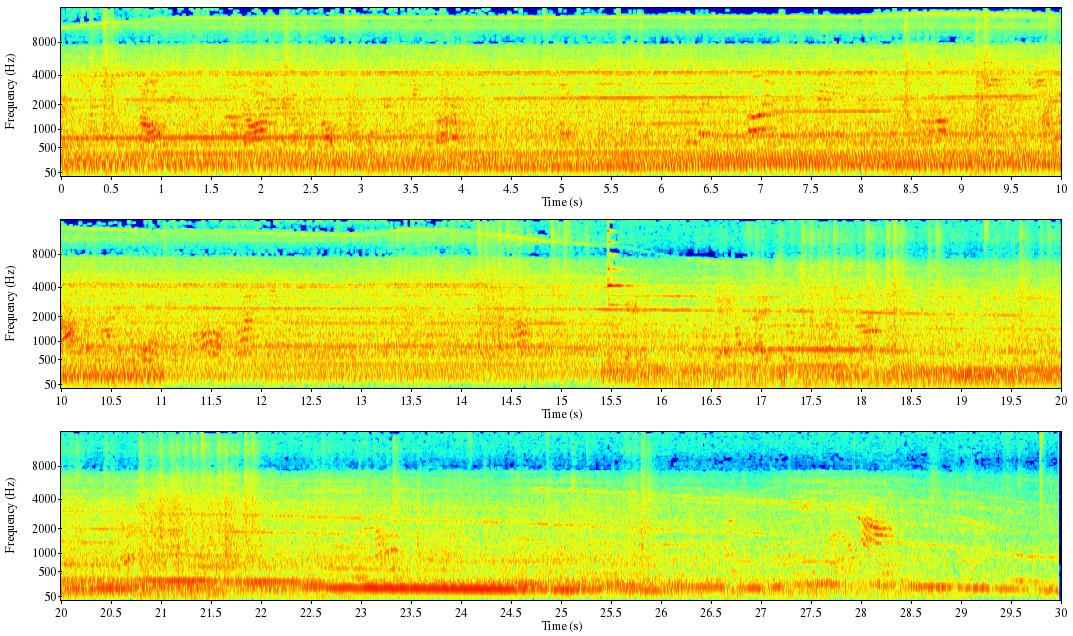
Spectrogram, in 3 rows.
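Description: Alexander Dennis Enviro200 single-deck bus heard from inside the saloon, its diesel engine driven hard with a steady drone. The drone drops back about eleven seconds in, picks up again a few seconds later, then falls slowly in pitch over the last third.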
